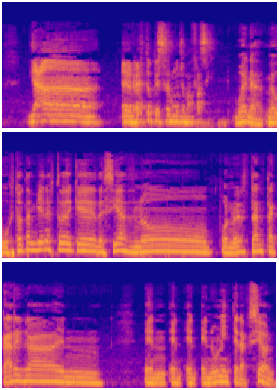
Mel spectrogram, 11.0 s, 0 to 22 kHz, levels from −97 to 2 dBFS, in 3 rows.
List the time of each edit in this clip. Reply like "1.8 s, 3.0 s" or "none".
5.4 s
